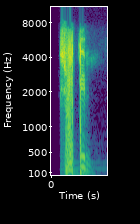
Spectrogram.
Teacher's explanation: sutil, la tónica es til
